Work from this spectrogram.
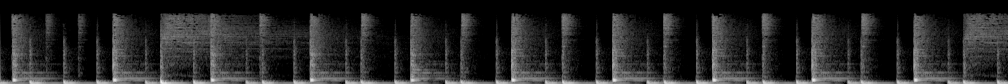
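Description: From the start of the music to the end, nothing is present above 11.2 kHz, and the audible damage sounds like MP3 compression, likely at a low bitrate around 49 kbps. With too few bits to spend, the encoder has cut the treble at a fixed point and dropped weaker frequency components, which flicker in and out between frames. The result is a dull top end with a watery, swirling texture and softened attacks.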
